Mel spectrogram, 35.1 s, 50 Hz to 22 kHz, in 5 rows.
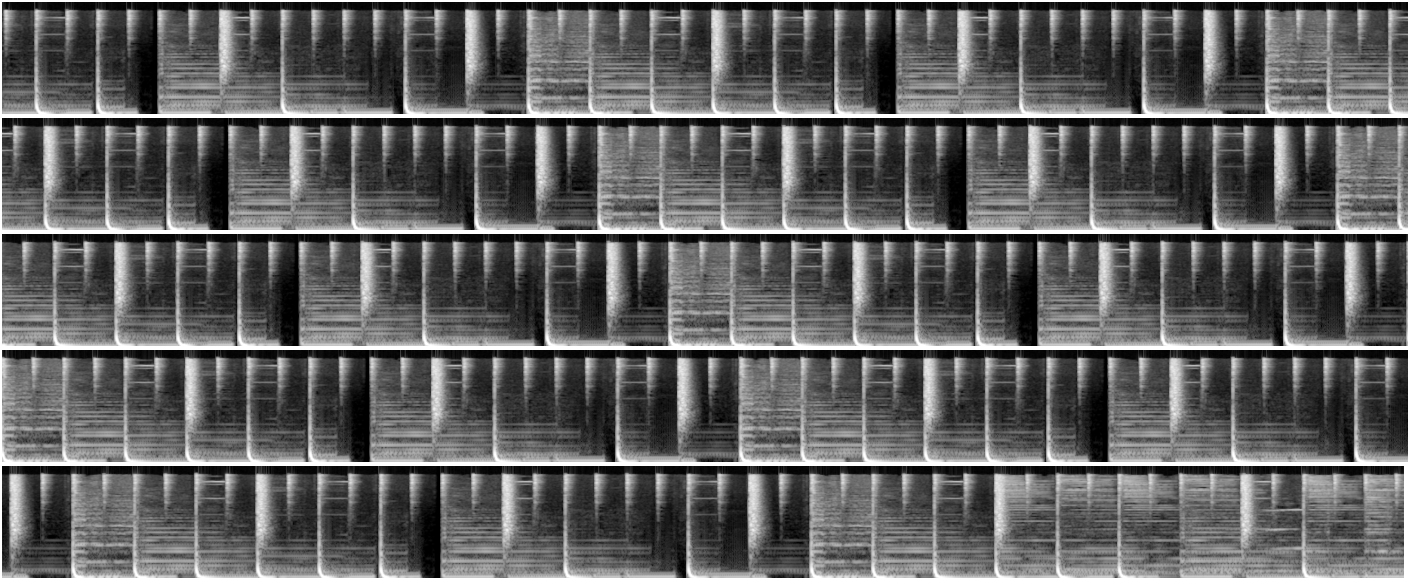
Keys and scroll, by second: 1.4 ctrl+-, 4.8 ctrl++, 8.8 ctrl+-, 20.5 ctrl++, 22.1 ctrl+-, 25.0 ctrl++.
